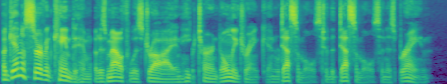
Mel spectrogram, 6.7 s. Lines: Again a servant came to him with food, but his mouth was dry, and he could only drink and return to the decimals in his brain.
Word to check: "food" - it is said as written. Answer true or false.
false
